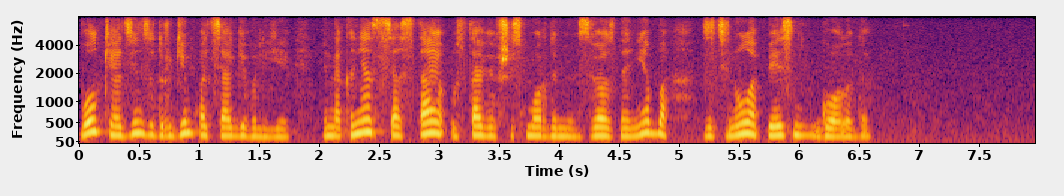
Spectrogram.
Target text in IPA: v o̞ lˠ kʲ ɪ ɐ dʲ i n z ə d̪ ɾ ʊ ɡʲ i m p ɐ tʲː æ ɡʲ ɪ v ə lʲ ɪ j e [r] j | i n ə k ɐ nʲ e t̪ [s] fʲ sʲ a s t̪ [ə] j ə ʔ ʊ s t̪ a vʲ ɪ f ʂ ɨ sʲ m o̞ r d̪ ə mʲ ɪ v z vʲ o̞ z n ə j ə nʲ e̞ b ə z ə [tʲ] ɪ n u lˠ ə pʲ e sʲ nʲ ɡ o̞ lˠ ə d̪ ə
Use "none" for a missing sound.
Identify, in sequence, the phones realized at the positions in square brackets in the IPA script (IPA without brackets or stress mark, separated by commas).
none, s, a, tʲ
